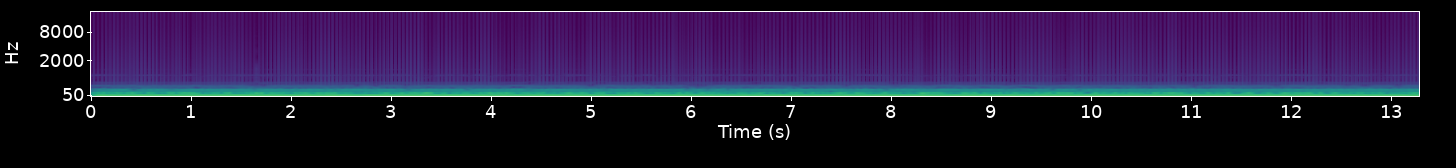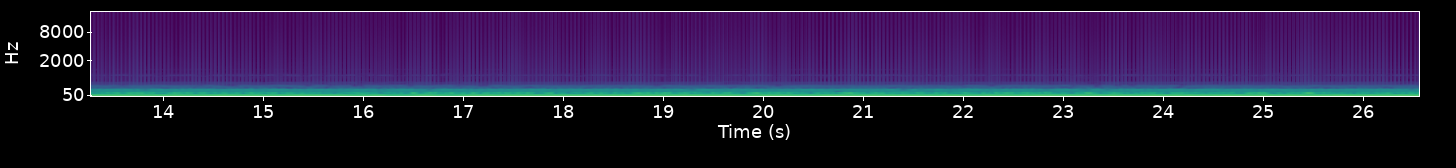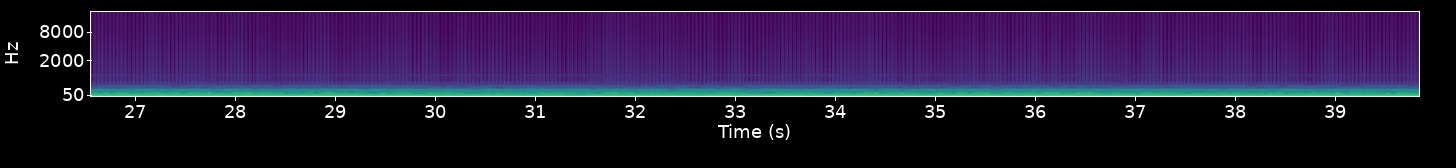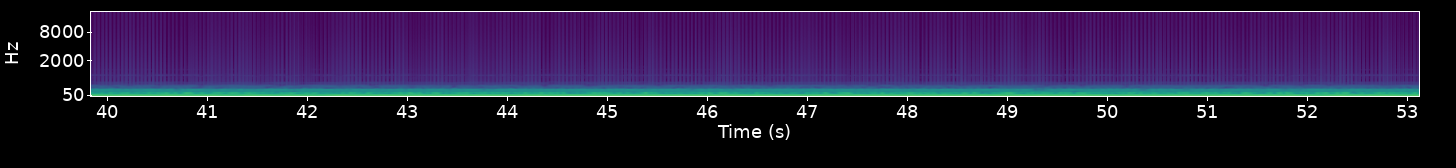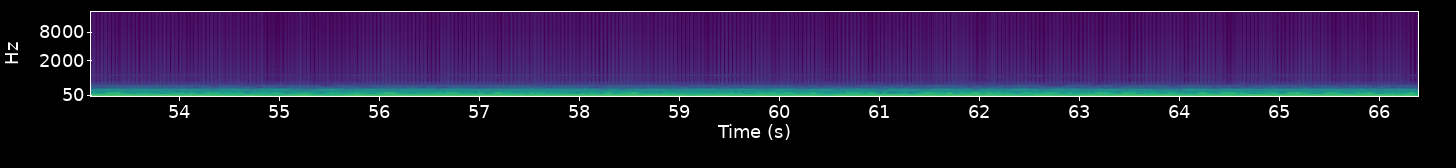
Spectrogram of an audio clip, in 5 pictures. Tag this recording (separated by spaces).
singing-bowl vibration water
